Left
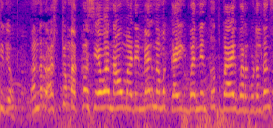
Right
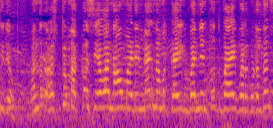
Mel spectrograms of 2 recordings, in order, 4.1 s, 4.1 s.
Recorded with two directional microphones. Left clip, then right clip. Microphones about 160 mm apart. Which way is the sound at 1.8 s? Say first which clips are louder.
Even; 35° left (ahead or behind).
